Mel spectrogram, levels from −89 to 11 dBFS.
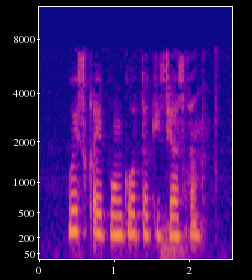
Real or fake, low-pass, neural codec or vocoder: real; 7.2 kHz; none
